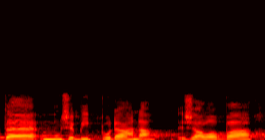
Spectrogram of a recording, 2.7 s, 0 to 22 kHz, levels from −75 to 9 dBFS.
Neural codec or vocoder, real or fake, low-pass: codec, 16 kHz, 4 kbps, X-Codec, HuBERT features, trained on balanced general audio; fake; 7.2 kHz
